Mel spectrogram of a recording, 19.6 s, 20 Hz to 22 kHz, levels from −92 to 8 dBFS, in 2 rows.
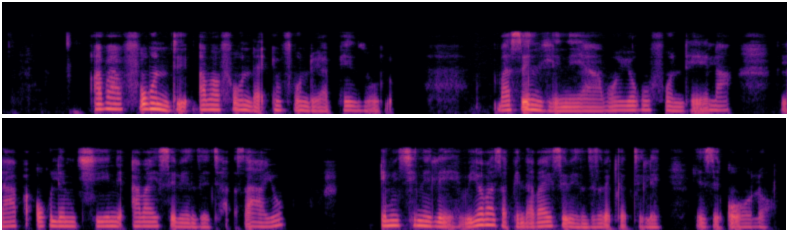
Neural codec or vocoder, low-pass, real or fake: none; 7.2 kHz; real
